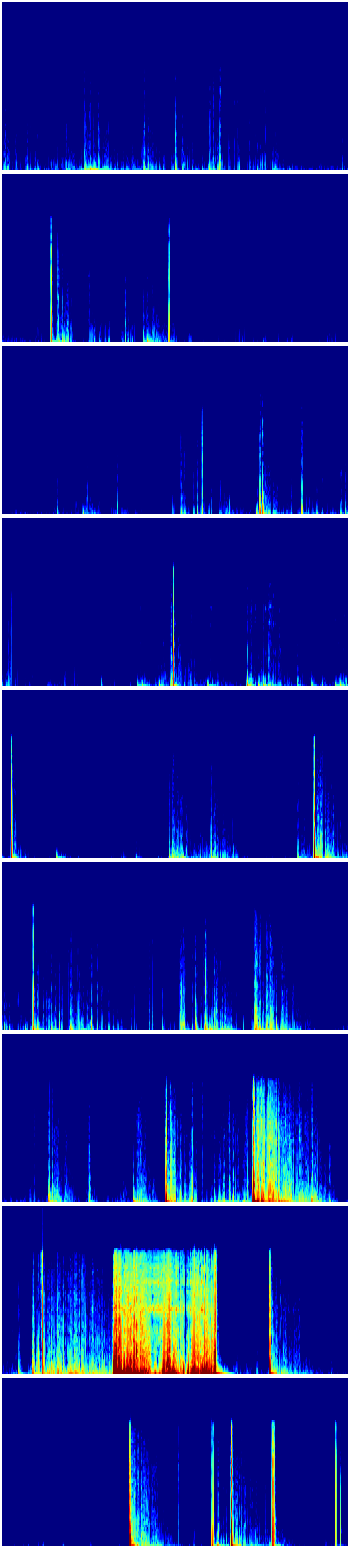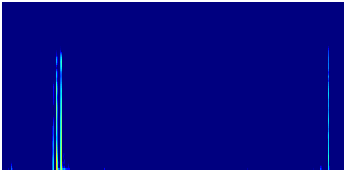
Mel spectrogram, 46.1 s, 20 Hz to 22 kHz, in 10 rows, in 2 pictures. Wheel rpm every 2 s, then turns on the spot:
180, 210, 210, 220, 230, 240, 220, 230, 220, 210, 220, 210, 230, 230, 230, 230, 230, 230, 230, 230, 230, 230, 230.
none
